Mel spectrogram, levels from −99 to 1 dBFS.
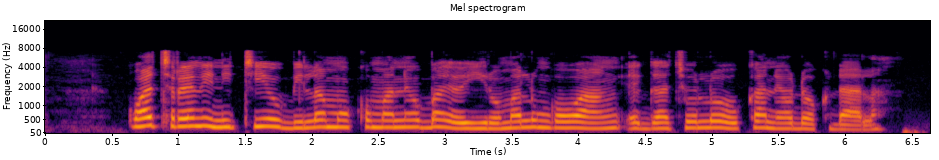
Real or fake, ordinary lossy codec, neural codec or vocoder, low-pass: real; none; none; 7.2 kHz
